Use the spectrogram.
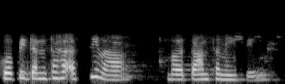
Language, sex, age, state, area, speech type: Sanskrit, female, 30-45, Rajasthan, rural, conversation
